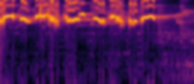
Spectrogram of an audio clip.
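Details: Magpie-robin pouring out a rapid 'tembakan rapat' song for luring: an unbroken chain of bright whistled and chattering notes, loud and varied, ending after two seconds in a thin fading whistle.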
